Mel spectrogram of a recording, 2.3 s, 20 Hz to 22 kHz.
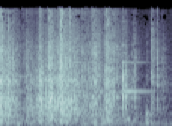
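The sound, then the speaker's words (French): A small 30-gram bag of crisps is opened, giving a busy run of sharp plastic crinkles and crackles that continues throughout at fairly even loudness. “Donc si on regarde, ça me permet d'ouvrir le paquet. Hop.”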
